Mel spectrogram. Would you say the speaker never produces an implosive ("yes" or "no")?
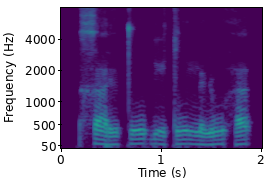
no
